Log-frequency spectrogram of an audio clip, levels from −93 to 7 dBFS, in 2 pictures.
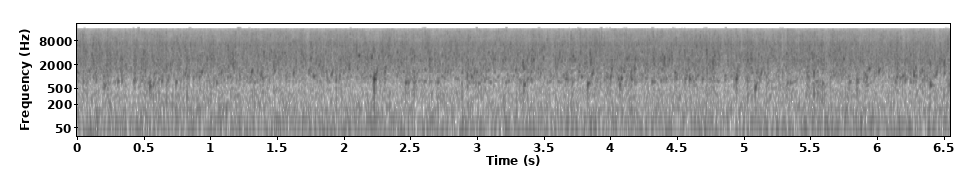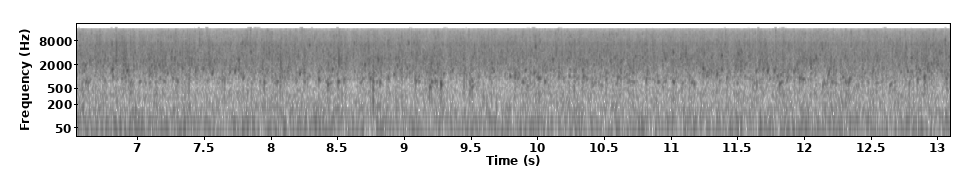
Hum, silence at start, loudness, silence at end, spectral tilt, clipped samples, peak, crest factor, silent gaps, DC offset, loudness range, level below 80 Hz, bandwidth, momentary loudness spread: none; 0 s; -25 LUFS; 0 s; 1 dB/octave; under 0.1%; -10 dBFS; 18 dB; none; under 0.1%; 0 LU; -54 dBFS; 17 kHz; 1 LU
